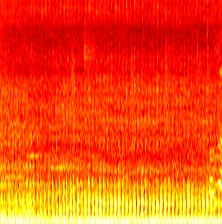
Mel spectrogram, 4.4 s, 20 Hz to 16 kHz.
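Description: Kawasaki Ninja 400 motorcycle engine running just after starting on an upgraded 12-cell anti-gravity battery, a loud, close, steady rapid low thumping idle with faint mechanical clatter.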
